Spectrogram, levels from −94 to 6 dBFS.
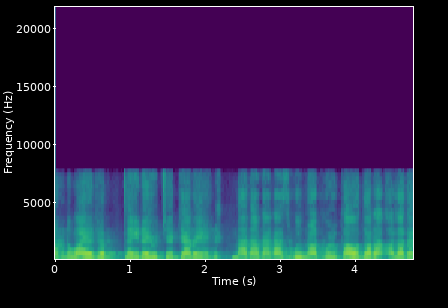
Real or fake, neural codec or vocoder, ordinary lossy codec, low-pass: fake; codec, 16 kHz, 0.5 kbps, FunCodec, trained on Chinese and English, 25 frames a second; none; none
